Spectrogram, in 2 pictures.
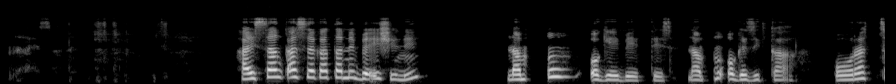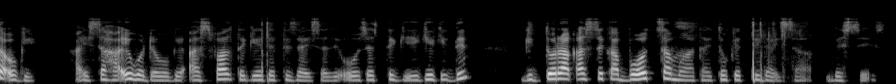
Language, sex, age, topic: Gamo, female, 18-24, government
